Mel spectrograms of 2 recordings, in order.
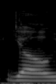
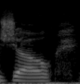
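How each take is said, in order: First: The word begins with a y sound. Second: The word begins with a j sound.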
